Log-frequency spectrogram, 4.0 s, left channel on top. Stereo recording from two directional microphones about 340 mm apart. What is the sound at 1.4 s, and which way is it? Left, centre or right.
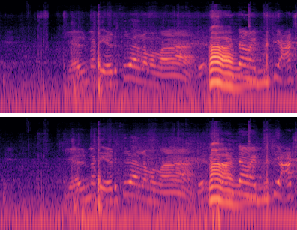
Speech, centre.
